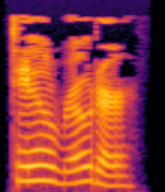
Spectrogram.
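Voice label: "tail rotor", British English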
